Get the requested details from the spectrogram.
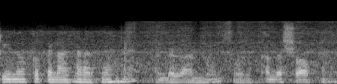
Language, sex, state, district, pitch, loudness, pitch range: Hindi, male, Uttar Pradesh, Jalaun, 115 Hz, -19 LUFS, 105-120 Hz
